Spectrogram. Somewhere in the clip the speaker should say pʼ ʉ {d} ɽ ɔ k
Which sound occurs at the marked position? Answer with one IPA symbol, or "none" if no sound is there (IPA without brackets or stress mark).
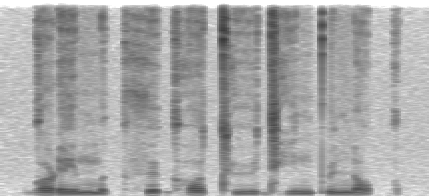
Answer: n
